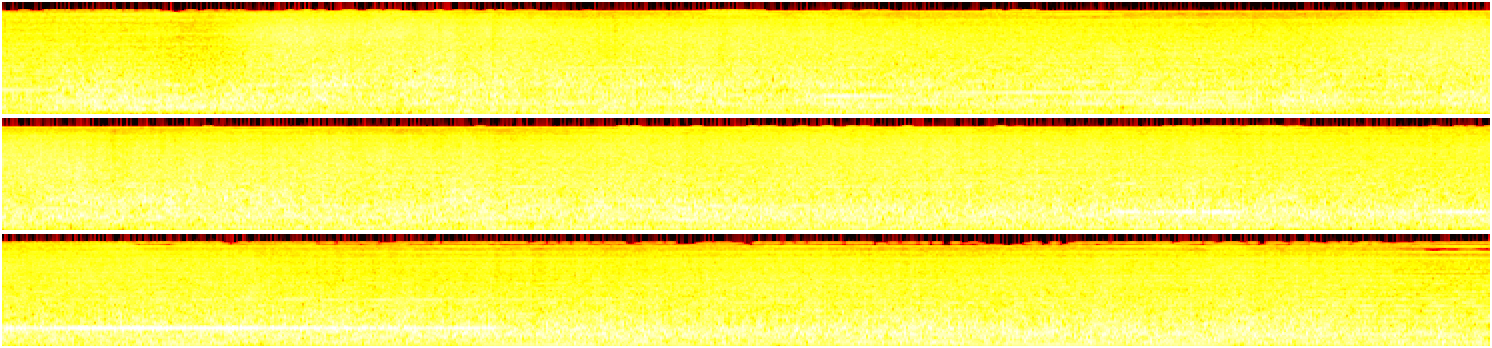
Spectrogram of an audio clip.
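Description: Background music with long held notes, laid over the steady wash of ocean surf and wind on the microphone. A low wind rumble grows heavier in the second half.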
